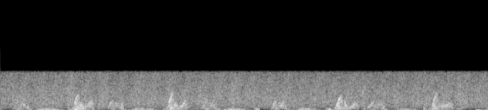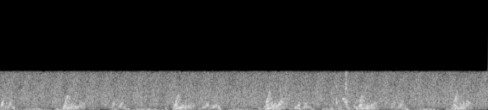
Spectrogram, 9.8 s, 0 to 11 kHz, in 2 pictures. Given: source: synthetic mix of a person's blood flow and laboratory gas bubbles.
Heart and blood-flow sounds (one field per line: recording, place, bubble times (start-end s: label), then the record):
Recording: Doppler ultrasound of blood flow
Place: precordium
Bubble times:
7.81-7.96 s: bubbles
8.17-8.54 s: bubbles
From the record:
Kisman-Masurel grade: 222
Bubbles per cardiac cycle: several, 3 to 8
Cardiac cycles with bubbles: 10 to 50%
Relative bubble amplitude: moderate (0.250 to 0.450)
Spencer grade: 2 (many but less than half of the cardiac periods contain bubble signals, singularly or in groups)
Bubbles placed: anywhere in the cardiac cycle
